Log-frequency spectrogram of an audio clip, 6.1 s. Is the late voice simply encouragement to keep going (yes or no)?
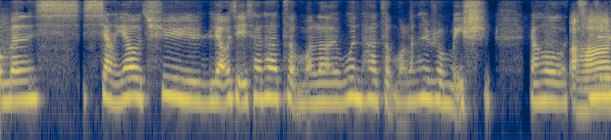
no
